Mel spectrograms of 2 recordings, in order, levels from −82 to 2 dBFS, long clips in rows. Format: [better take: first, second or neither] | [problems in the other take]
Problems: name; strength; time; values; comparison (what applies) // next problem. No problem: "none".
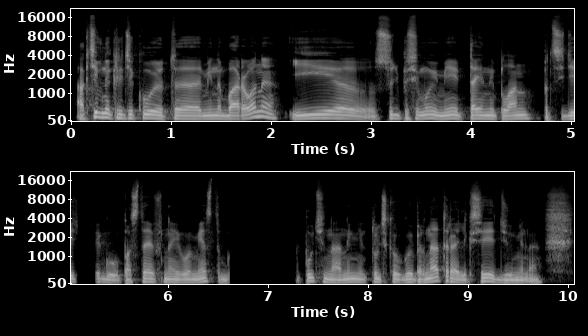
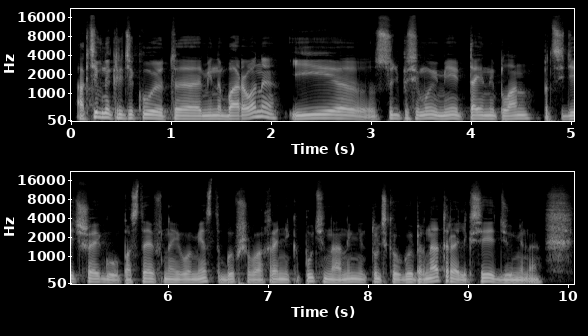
second | audio cutting out; at 5 s and at 6.5 s for 0.5 s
